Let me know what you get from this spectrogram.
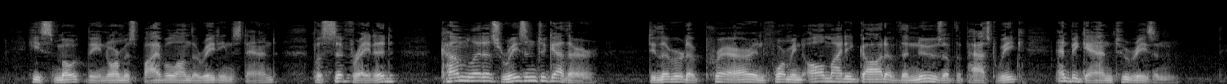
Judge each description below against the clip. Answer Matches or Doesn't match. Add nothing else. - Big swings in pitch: Matches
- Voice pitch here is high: Doesn't match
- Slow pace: Doesn't match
